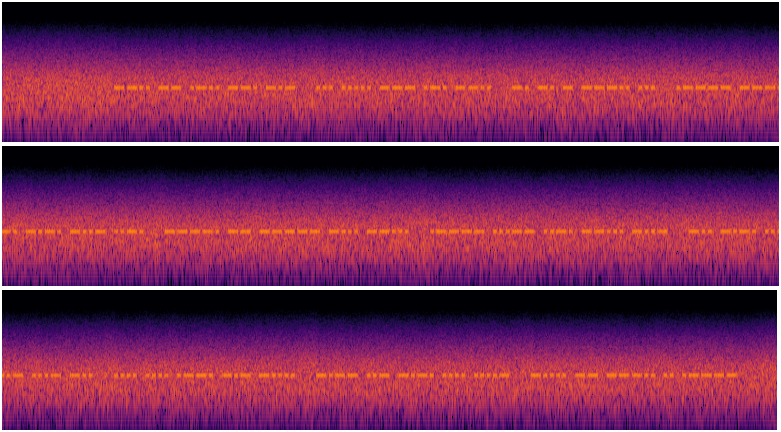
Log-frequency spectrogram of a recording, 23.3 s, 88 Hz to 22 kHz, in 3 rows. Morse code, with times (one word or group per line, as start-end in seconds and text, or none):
1.1-2.9 ZMLGK
3.1-4.9 S5ORZ
5.1-6.5 NNT8S
6.7-9.2 19CXF
9.4-11.8 9M0B7
12.0-14.4 13F7X
14.6-16.4 DC4VD
16.7-18.5 HHPK6
18.7-20.6 YUCH4
20.8-22.9 6M8I1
